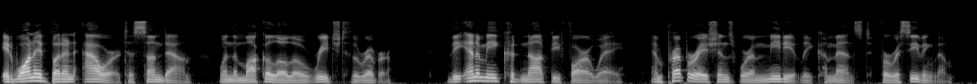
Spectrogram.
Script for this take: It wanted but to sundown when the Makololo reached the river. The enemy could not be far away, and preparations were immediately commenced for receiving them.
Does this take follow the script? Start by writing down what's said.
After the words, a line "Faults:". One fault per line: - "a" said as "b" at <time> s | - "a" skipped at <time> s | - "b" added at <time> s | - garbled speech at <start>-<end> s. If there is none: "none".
It wanted but an hour to sundown when the Makololo reached the river. The enemy could not be far away, and preparations were immediately commenced for receiving them.
Faults:
- "an hour" added at 0.6 s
